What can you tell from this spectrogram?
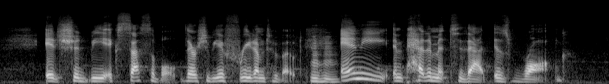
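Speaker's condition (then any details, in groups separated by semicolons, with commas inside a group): No condition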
